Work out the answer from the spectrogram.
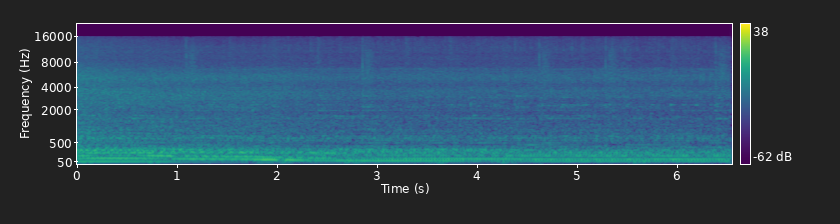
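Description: Dodge Viper RT/10's 8.0-litre V10 idling just after starting. Its fast idle eases down about two seconds in, then it runs steadily.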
